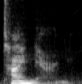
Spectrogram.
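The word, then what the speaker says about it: Tighnari: In English, the VA was directed to pronounce it Tainari, I guess, because the spelling is close to thigh, so it's that Thai sound.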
